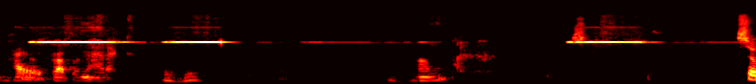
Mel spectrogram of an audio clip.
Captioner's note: high-pitched beeping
